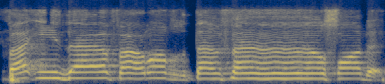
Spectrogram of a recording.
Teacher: nun sukun bertemu dengan sa hukumnya ikhfa hakiki. Ba-nya qalqalah kubra.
